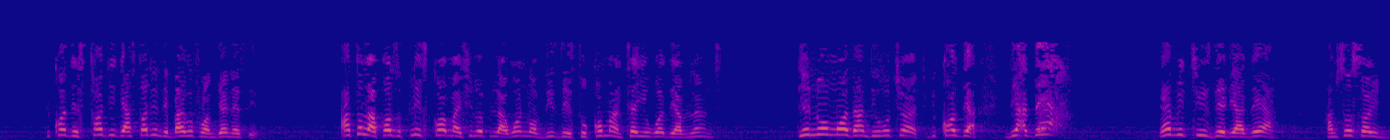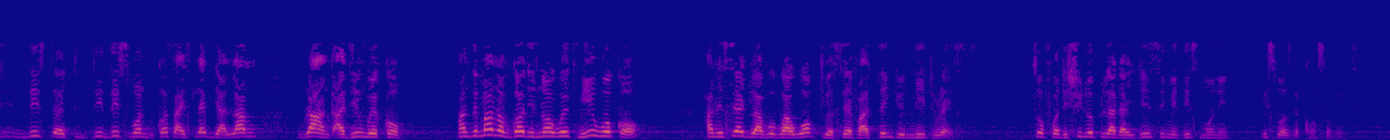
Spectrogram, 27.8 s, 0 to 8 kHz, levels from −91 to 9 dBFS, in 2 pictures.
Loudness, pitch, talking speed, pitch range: -47 LUFS, 230 Hz, 230 wpm, 200-265 Hz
